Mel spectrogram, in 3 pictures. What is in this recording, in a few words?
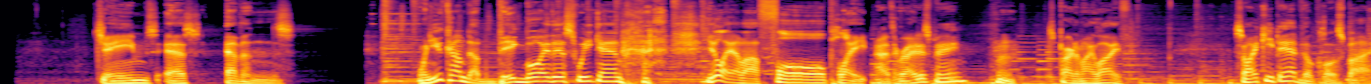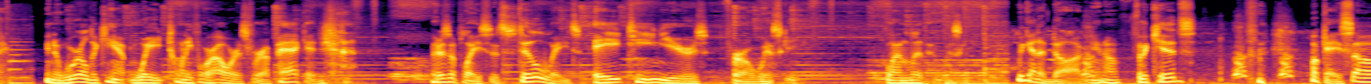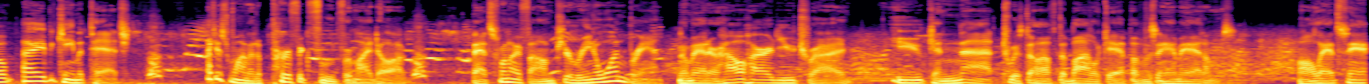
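commercial voice over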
